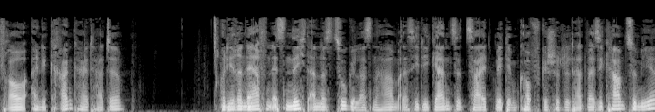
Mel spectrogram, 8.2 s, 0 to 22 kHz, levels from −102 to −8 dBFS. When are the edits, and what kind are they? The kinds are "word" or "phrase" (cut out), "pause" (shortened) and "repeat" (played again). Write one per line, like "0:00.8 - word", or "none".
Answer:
0:05.0 - word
